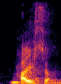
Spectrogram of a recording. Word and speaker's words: Hisham: Hisham, that's how I pronounce the name? Yeah, Hisham, that's right.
